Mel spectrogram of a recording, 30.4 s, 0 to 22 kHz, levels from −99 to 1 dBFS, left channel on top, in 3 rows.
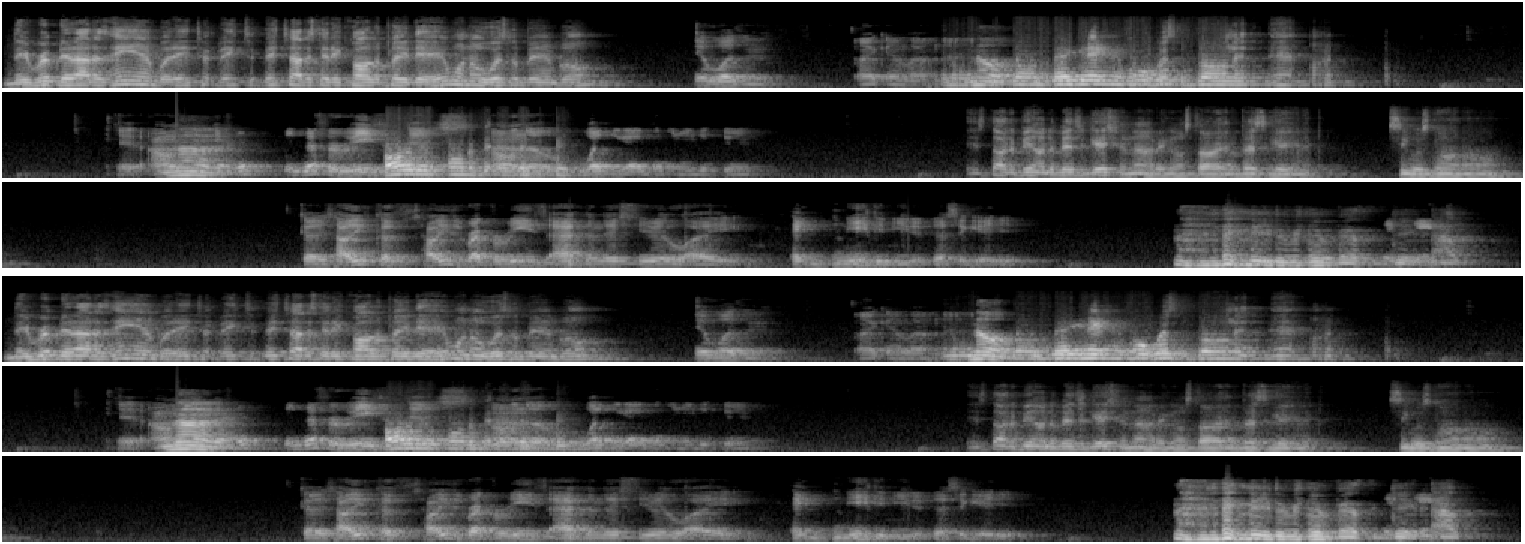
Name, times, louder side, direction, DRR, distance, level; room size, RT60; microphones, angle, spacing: voice 1, 0.0-4.0 6.3-8.9 12.7-13.9 16.6-18.9 19.4-20.1, left 2 dB, 80° left, 8 dB, 1.0 m, -34 dB
voice 2, 4.6-5.1 5.7-6.4 10.9-13.0 13.4-15.1 22.3-25.2 25.5-27.0 29.5-30.0, left 2 dB, 30° left, 7 dB, 0.9 m, -40 dB
voice 3, 6.4-7.8 11.2-11.7 28.1-30.0, right 5 dB, 65° right, 6 dB, 0.4 m, -30 dB
10.5 x 10.0 x 3.3 m, 0.69 s
head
